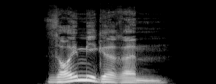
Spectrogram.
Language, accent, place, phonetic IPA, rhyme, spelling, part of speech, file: German, Germany, Berlin, [ˈzɔɪ̯mɪɡəʁəm], -ɔɪ̯mɪɡəʁəm, säumigerem, adjective, De-säumigerem.ogg
- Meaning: strong dative masculine/neuter singular comparative degree of säumig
